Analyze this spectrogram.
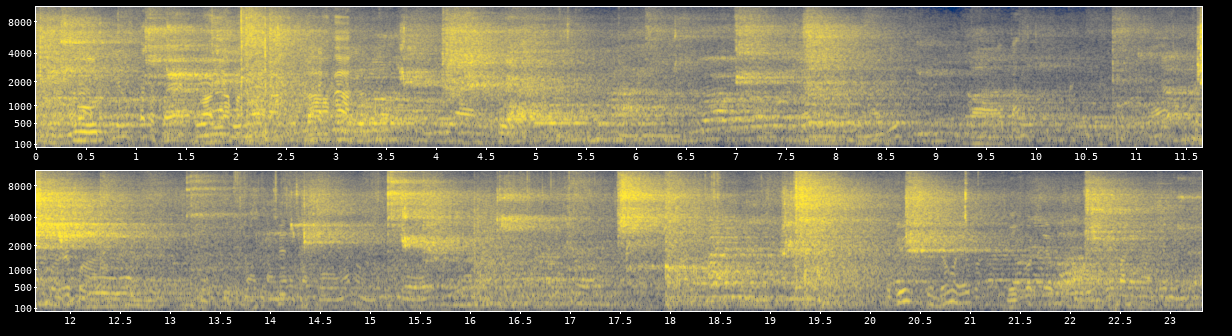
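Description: A crowd of young men and women chatter in the background.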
